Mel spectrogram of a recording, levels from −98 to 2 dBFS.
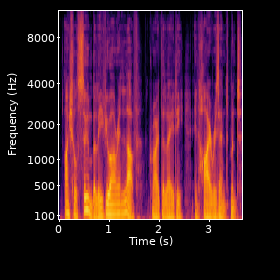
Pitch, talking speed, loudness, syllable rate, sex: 95 Hz, 230 wpm, -19 LUFS, 6.4 syllables/s, male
